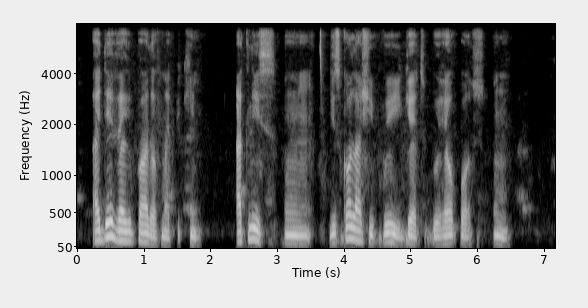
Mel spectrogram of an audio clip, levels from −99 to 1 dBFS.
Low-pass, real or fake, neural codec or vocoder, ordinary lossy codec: 7.2 kHz; real; none; none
